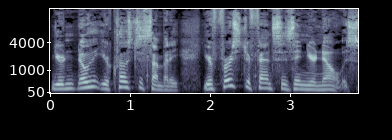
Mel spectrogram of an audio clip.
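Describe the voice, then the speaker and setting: A man with an ordinary speaking voice, fairly high pitch, lively intonation and a moderate pace. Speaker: physician and radio show host. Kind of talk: call-in health radio show. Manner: jovial, laughs often.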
